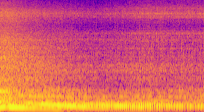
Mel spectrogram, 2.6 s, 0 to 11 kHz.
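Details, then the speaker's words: Colt T120SS whose rpm stayed high, after replacing the worn throttle-body valve (skep) and refitting the throttle body: brief rev settling to an even, stable idle with no hunting; idle now normal. "Coba dihidupkan seperti ini sobat ya Jadi sekarang rpm nya sudah stabil"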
